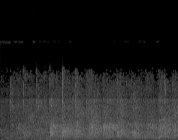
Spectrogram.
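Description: Dense, sustained clapping from a seated audience at a spiritual discourse by Pandit Vijay Shankar Mehta, a full and even wash of many hands lasting several seconds with no pauses.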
